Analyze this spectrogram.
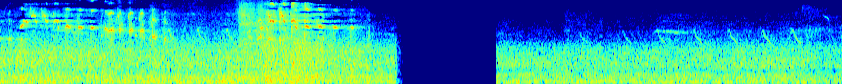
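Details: A Bald Eagle gives thin, high, downslurred whistled cries in a loose series, echoing through the Everglades forest near its nest by Spring Creek, southwest Florida, in early morning, after other birdsong and a man's narration.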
